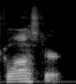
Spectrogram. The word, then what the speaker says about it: Gloucester: so one keeps asked me how do you pronounce kill that word as it's Gloucester um I learned it the hard way because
